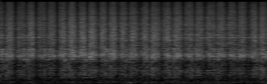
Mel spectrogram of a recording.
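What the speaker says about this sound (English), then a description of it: "there I'm going to be sanding it all the way anyway" A sanding stick rubs along a painted hobby model (a beginner's buff build), giving steady rhythmic strokes, about four or five per second, close and alone.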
